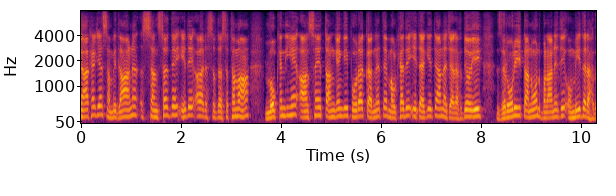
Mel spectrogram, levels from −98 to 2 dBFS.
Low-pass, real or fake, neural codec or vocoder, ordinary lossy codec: none; fake; codec, 16 kHz, 0.8 kbps, ZipCodec; none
